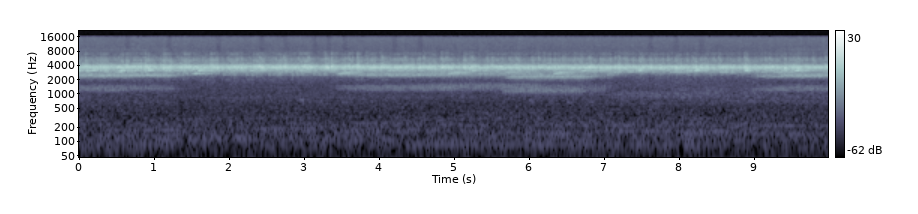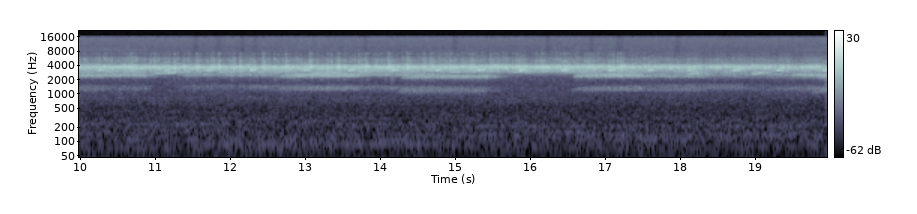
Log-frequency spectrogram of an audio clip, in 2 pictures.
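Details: Tree frogs calling at night in the backwoods of North Carolina: overlapping drawn-out trills rise and fall every few seconds over a steady high-pitched insect-like hiss, forming a dense nocturnal swamp chorus.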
